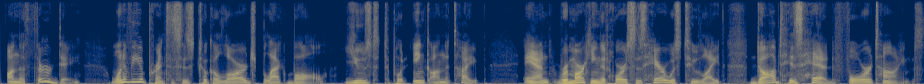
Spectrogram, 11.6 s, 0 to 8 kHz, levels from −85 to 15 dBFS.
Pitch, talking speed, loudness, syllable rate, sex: 140 Hz, 170 wpm, -20 LUFS, 4.5 syllables/s, male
